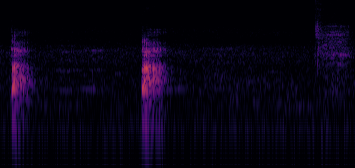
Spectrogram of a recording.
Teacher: Makhraj huruf ta yaitu dengan cara menyentuhkan ujung lidah dengan dua gigi seri atas dan dengan cara mengalirkan nafas.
